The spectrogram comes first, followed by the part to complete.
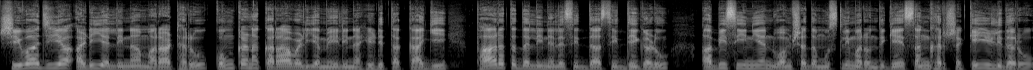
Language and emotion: Kannada, neutral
